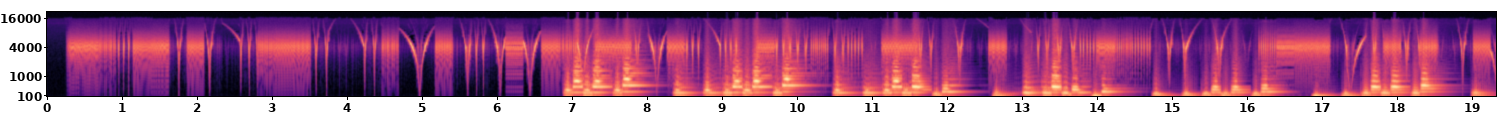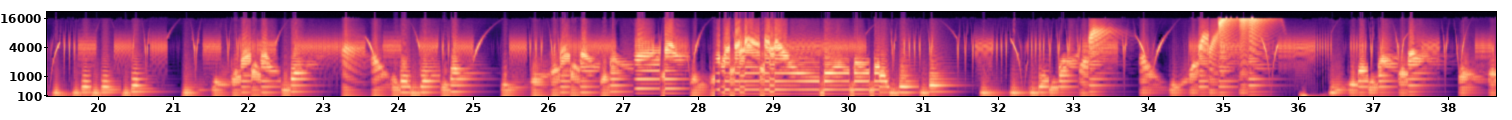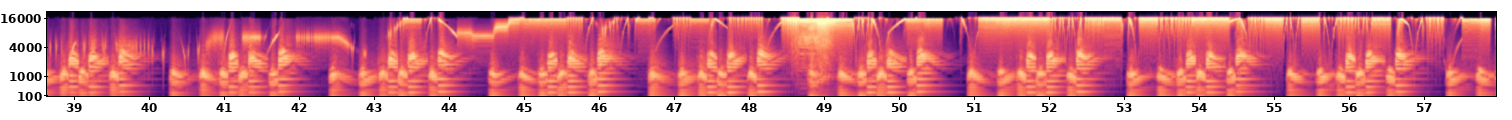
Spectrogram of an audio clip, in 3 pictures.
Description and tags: Freehand Or tracked by a 505 one or the other
2, lead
